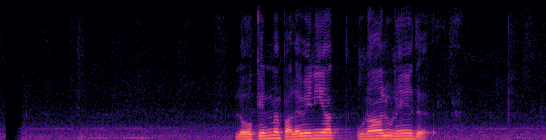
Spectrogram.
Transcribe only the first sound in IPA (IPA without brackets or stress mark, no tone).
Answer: l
